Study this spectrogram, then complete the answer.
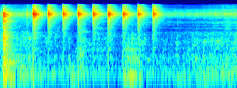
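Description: A gas stove igniter clicks rapidly.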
